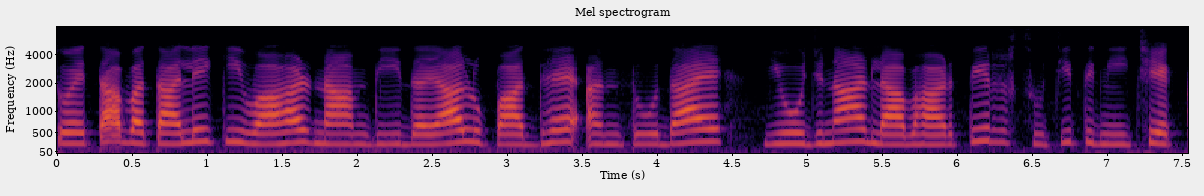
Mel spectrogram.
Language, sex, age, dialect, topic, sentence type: Magahi, female, 18-24, Northeastern/Surjapuri, banking, statement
